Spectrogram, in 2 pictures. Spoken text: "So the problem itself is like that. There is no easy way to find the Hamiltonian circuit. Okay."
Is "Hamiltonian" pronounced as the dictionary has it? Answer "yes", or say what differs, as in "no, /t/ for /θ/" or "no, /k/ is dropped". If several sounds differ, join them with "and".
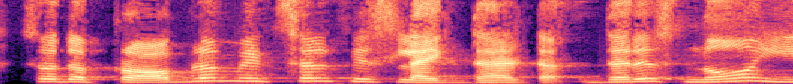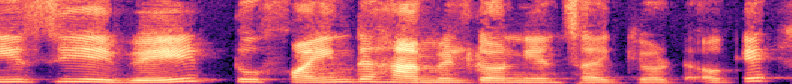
yes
